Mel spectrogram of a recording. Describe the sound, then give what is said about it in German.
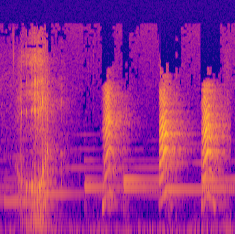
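A rough, throaty grunt opens, then three short, sharp barks follow at roughly even intervals, fairly loud, with a faint steady tone humming underneath. “Ein Drache, der kein Feuer mehr spucken kann, aber in einem Fort grunzen und bellen muss.”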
